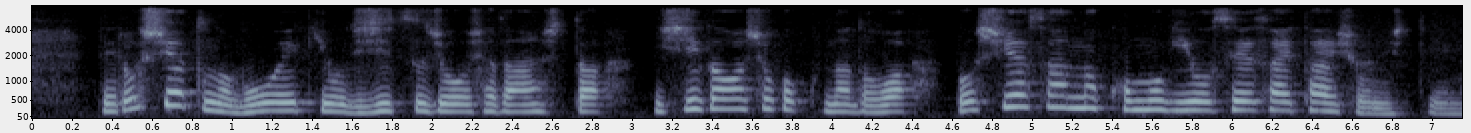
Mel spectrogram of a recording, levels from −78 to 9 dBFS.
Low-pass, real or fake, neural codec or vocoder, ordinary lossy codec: 7.2 kHz; real; none; none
